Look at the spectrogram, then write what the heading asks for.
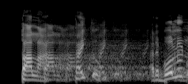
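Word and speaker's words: طلاق: স্ত্রীকে একটা শব্দ বলে ডিভোর্স দেয় শব্দটা কি তালাক তাইতো আরে বলুন না বউ যাবে না ভয়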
